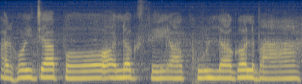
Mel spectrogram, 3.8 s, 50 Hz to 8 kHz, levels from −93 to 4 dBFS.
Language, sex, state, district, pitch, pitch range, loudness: Bhojpuri, female, Uttar Pradesh, Ghazipur, 205 Hz, 195-215 Hz, -15 LUFS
